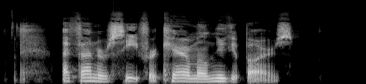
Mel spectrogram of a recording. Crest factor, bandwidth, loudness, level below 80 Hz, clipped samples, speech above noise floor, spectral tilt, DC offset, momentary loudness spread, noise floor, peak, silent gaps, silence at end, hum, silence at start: 16 dB; 12.5 kHz; -15 LUFS; -54 dBFS; under 0.1%; 53 dB; -4 dB/octave; under 0.1%; 17 LU; -69 dBFS; 0 dBFS; none; 0.75 s; none; 0.2 s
